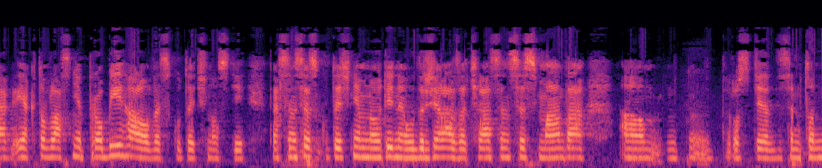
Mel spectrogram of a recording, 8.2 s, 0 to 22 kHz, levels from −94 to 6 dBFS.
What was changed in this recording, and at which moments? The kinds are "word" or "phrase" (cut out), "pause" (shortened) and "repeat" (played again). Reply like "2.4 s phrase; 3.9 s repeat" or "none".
none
